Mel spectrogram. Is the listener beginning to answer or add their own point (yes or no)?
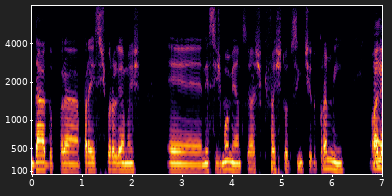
yes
